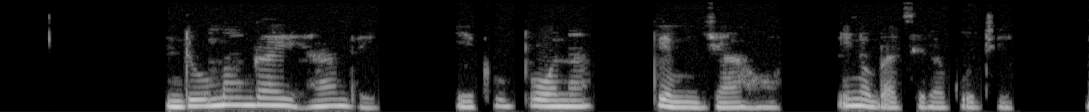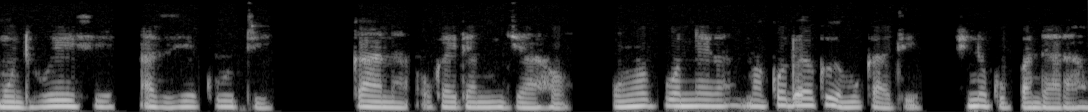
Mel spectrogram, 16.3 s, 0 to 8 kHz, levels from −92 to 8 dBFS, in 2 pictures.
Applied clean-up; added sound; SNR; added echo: none; none; none; none.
